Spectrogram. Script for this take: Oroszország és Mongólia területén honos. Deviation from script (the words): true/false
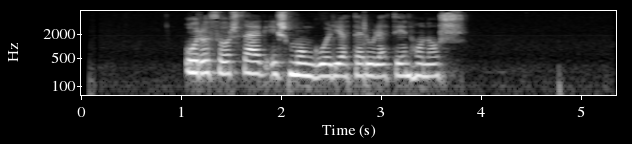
false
